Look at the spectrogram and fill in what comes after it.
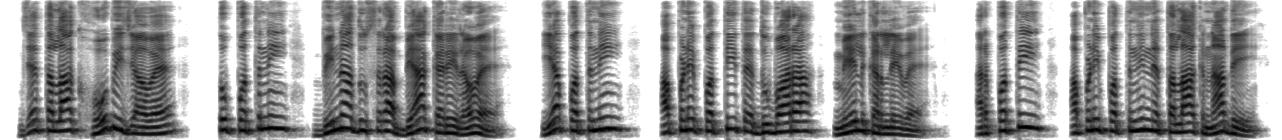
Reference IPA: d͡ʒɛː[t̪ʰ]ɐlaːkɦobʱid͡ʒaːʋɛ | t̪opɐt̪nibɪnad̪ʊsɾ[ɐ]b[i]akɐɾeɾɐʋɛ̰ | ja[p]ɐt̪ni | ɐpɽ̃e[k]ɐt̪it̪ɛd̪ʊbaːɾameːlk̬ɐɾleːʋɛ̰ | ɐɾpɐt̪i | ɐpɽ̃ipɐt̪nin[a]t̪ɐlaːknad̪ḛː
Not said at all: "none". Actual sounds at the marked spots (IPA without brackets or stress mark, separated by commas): t̪, a, j, p, p, ɛ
